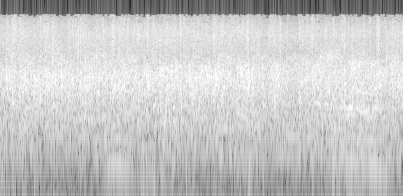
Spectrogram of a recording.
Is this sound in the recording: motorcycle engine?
no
